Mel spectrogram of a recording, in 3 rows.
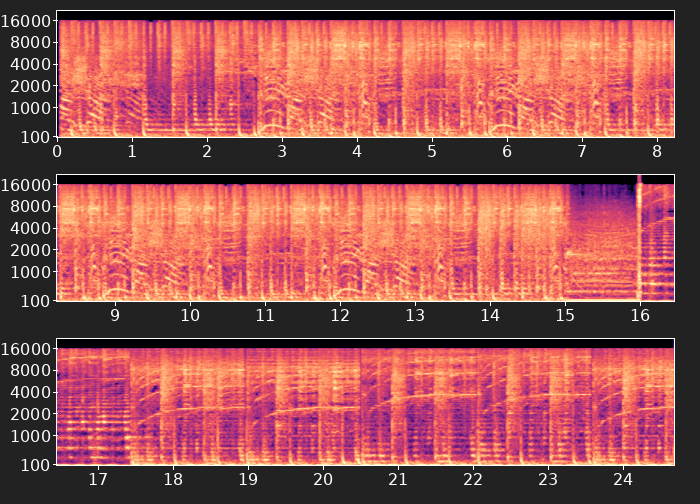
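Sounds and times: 
drum and bass music: 0.0s - 24.6s.

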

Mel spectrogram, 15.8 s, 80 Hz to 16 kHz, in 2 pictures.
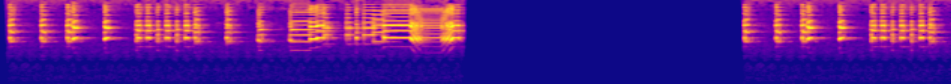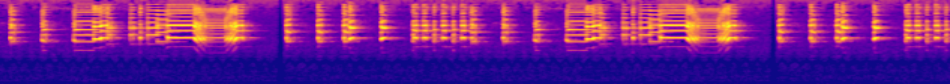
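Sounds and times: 
Nokia 2100 ringtone: 0.1s - 3.9s, 6.2s - 15.8s.

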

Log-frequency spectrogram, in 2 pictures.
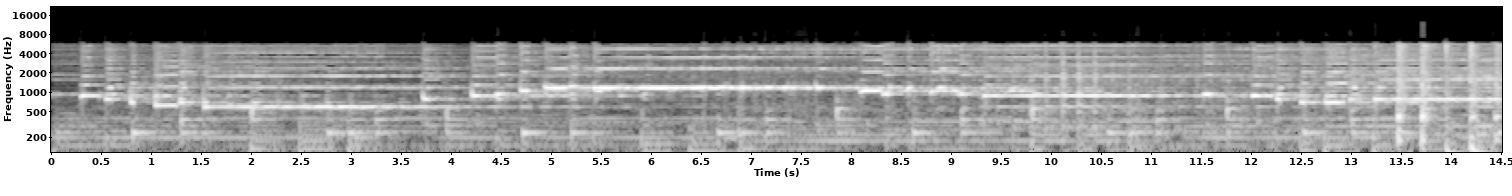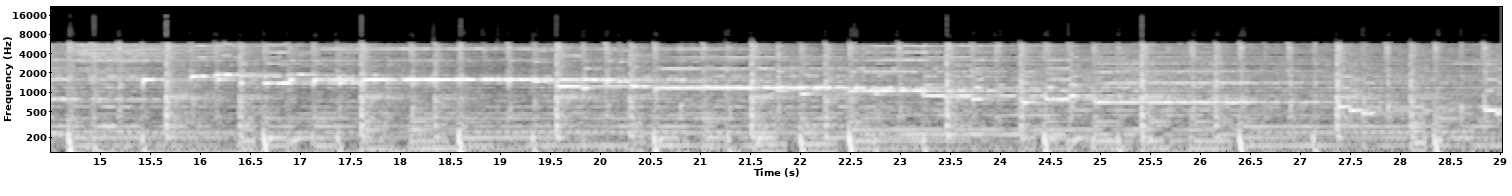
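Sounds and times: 
Gregorian flute: 0.0s - 29.0s.

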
